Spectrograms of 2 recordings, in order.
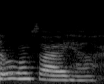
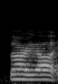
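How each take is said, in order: First: Said in the usual way. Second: Sorry through a real laugh; breathless laughing sorry; laughing apology. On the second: Real, not acted. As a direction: giggle out the apology. Laughing apology after catching breath.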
